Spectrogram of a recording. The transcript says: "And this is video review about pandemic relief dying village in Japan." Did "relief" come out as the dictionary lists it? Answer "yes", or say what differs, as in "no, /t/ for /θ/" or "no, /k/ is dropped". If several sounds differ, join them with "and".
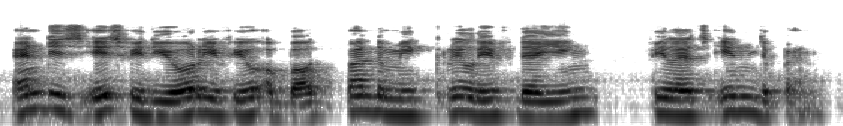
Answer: yes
